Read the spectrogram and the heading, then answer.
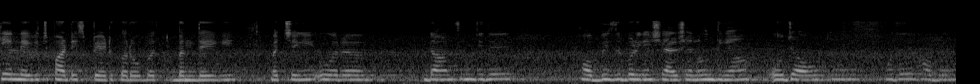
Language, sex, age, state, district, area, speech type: Dogri, female, 18-30, Jammu and Kashmir, Kathua, rural, spontaneous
